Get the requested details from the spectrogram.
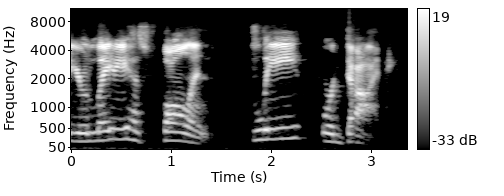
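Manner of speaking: menacing, big, scary voice, sounding enlarged. In a game, Dagger uses a spell to intimidate them in a big, loud, scary voice. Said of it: "make my voice sound really big and loud and scary".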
